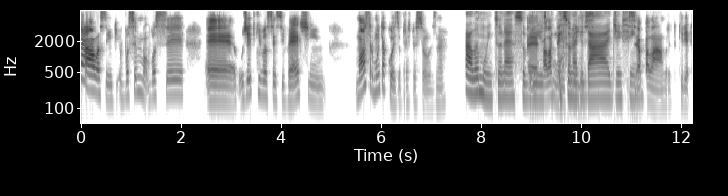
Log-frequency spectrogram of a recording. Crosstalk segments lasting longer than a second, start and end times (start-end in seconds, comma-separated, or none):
8.9-10.3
